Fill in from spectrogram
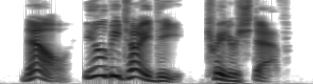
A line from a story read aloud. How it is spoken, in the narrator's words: cried Robin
